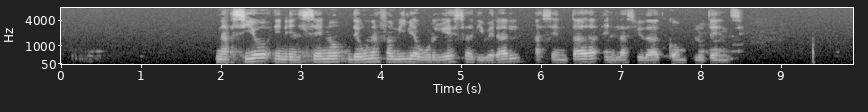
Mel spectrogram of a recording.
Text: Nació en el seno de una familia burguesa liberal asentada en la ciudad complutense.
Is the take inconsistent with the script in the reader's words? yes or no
no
